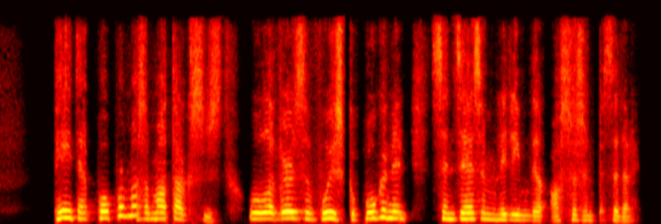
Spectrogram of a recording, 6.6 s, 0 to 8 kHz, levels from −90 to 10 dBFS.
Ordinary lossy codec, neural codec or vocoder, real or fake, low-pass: AAC, 48 kbps; codec, 16 kHz in and 24 kHz out, 0.4 kbps, LongCat-Audio-Codec, fine tuned four codebook decoder; fake; 7.2 kHz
